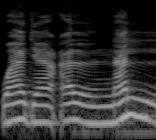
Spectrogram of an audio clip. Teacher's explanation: dibaca lamnya ditekan ya lamnya ditekan karena ada tasydid tidak lama-lama berlama-lama atau mendengung di Lam wa'alnal tidak tapi singkat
